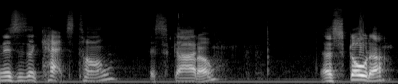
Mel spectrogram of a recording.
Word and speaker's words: Escoda: is a cat's tongue escado a skoda however you want to pronounce i pronounce it like a english i guess i should pronounce it like spanish escoda brush i'm sorry a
